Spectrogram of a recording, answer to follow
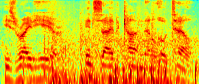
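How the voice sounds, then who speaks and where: An actor playing an arrogant professional mercenary in a military video game, condescending, curt and commanding. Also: male voice, medium pitch, steady tone, moderate pace, natural voice. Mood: scornful. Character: arrogant, abrasive, foul-mouthed professional mercenary man. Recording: loud music under the voice.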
